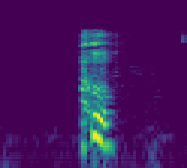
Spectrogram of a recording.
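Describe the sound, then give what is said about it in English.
One short, throaty cough, a single quick burst with quiet on either side and no talking. “And me coughing is why she”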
